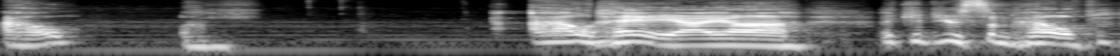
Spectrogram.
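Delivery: frightened and breathless. Voicing a character calling for help while running: panicked, out of breath. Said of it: "you hear the panic in her voice".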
